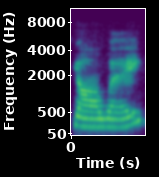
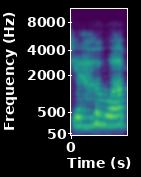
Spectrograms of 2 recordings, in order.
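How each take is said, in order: First: The name is said with two syllables. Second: The name is said with three syllables. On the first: The speaker calls it wrong. "not pronounced Yahweh" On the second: The speaker calls it right. "it is pronounced Yahuwah"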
